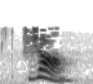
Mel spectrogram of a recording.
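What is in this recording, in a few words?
"让", Mandarin Chinese; chinese-flashcards; hsk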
